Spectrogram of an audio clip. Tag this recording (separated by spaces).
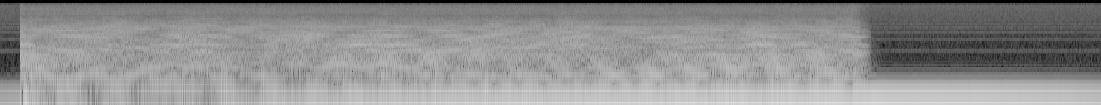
glitch circuit-bent noise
